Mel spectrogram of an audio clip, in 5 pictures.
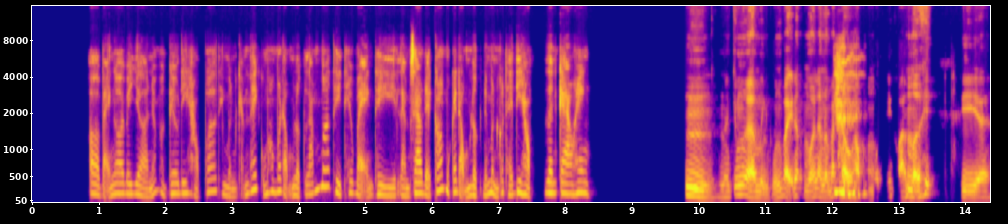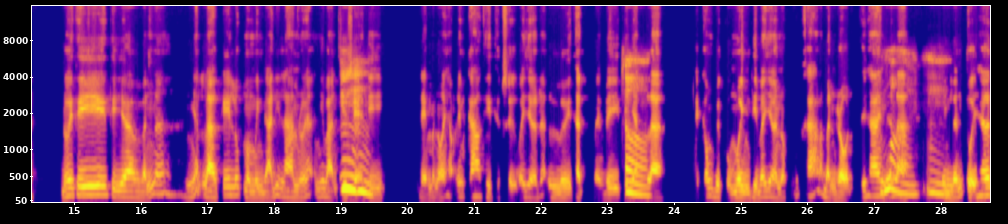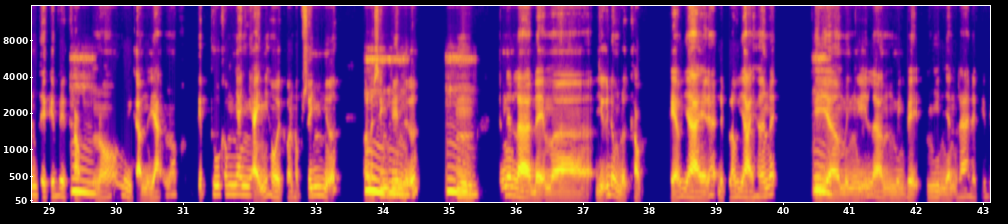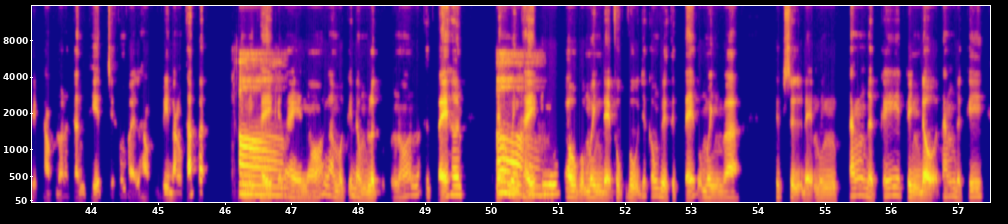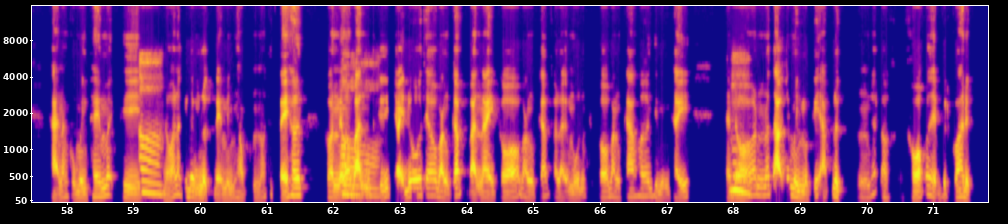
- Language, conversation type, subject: Vietnamese, podcast, Bạn làm thế nào để giữ động lực học tập lâu dài?
- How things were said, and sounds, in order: tapping; laugh; other background noise; unintelligible speech; laughing while speaking: "mới"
